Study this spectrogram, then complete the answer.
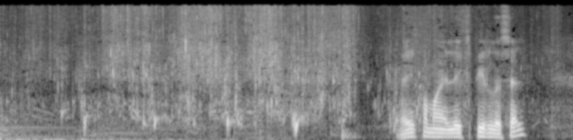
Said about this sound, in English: We're getting on a boat now and heading deep into the mangroves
